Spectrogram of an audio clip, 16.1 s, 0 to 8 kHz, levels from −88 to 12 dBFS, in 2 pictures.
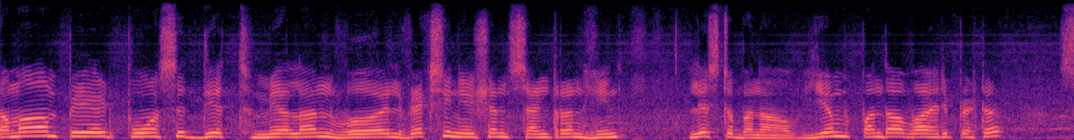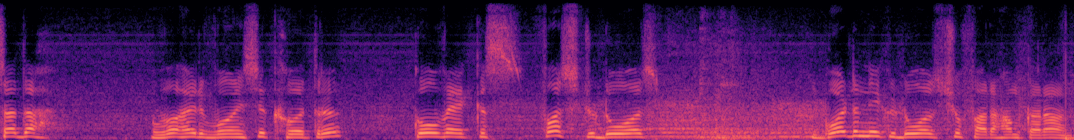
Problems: constant background noise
